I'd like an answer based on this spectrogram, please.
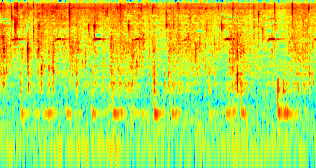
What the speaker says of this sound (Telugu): పోపు కొంచెం వేగాలండి.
